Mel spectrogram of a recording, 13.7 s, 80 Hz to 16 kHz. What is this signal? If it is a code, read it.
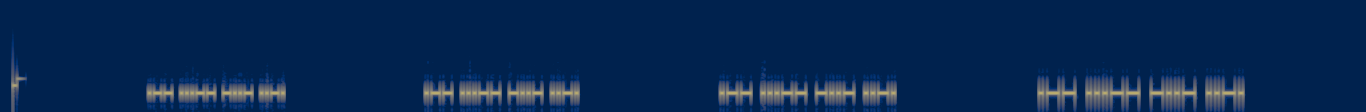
Morse code, heard as a keyed tone, about 39 wpm, 700 Hz. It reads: W3XF W3XF W3XF W3XF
